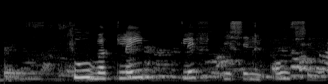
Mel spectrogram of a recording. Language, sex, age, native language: Icelandic, female, 10, Icelandic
